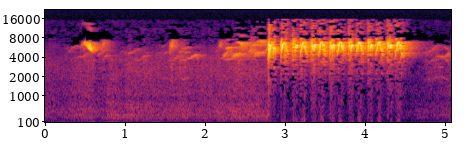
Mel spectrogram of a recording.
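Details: Young spiderhunter in strong song, aimed at provoking rivals: a faint high note, then a fast, even, high-pitched rattling trill lasting nearly two seconds before stopping.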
